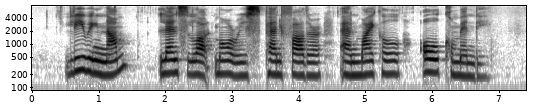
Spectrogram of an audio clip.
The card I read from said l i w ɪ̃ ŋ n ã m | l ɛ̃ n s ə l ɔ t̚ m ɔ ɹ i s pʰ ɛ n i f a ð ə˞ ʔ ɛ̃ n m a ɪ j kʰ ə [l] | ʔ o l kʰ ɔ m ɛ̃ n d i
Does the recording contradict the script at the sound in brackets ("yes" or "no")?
no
